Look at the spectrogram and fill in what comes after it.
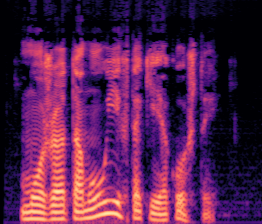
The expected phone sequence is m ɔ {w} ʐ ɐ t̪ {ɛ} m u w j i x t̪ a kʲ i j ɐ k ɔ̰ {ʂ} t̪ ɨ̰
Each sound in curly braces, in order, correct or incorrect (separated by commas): incorrect, incorrect, correct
